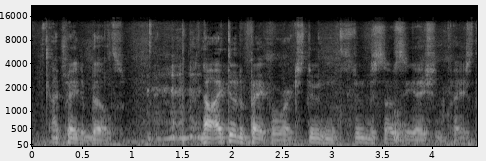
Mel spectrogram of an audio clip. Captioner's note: laughter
